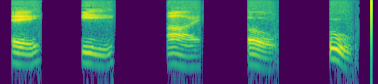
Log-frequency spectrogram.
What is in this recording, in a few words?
am vowels, german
